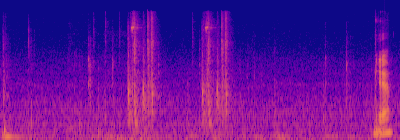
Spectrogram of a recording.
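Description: A wooden door swings open with a creak.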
